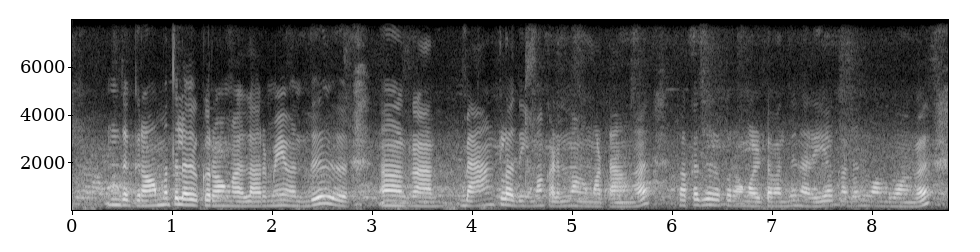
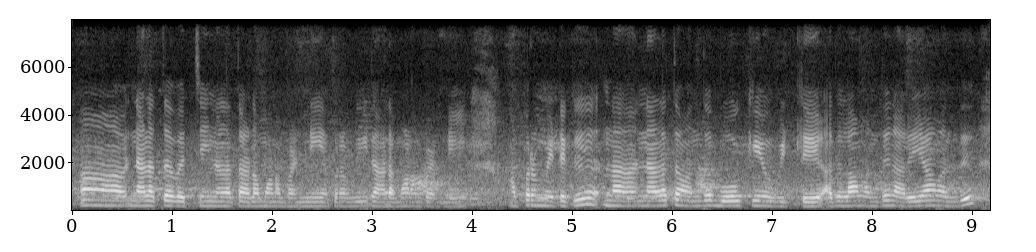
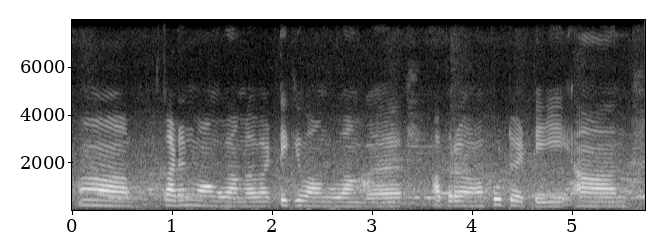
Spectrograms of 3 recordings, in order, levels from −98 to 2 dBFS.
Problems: constant background noise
